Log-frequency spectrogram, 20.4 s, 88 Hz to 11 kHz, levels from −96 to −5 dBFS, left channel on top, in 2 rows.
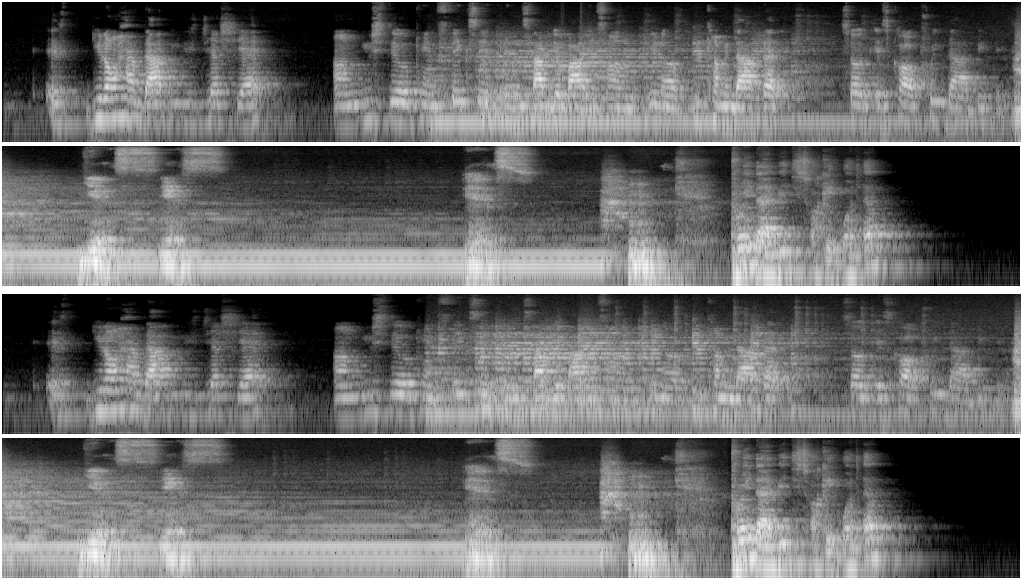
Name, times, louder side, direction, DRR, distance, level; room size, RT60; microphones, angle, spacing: voice 1, 0.4-2.6 3.3-7.9 8.4-10.0, left 3 dB, 80° left, 4 dB, 0.4 m, -28 dB
sound 1, 4.2-17.0, equal, 60° right, 0.4 m, -29 dB
voice 2, 10.9-12.3 14.8-15.5 16.4-16.7, left 1 dB, 35° left, -2 dB, 0.7 m, -20 dB
voice 3, 16.9-18.9, right 2 dB, 10° right, -3 dB, 0.7 m, -23 dB
2.4 x 2.3 x 2.7 m, 0.65 s
head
